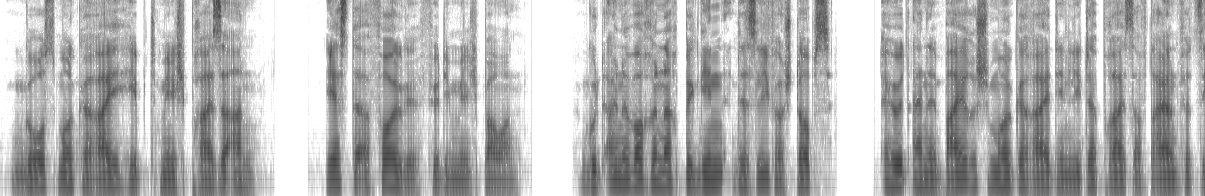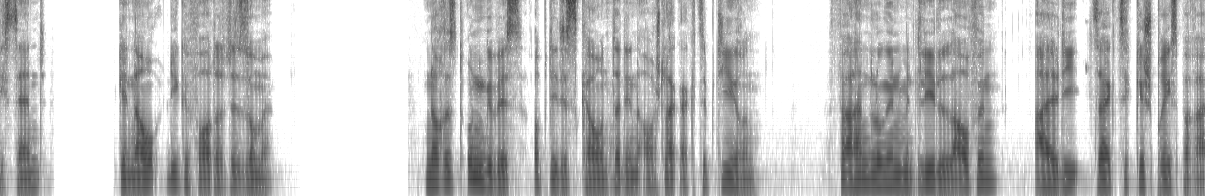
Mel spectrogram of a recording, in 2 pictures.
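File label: german male narration; voice demos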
